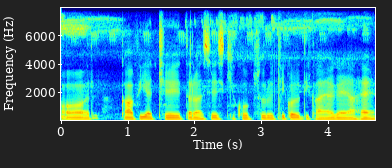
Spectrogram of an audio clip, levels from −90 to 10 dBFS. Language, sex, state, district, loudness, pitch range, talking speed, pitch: Hindi, male, Himachal Pradesh, Shimla, -19 LUFS, 110-115 Hz, 155 wpm, 110 Hz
